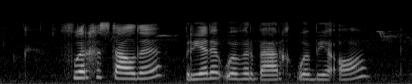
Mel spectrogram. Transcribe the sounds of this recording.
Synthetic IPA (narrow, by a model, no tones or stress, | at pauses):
fuərχəstælˠdəb̥riədəʔuəvərbærχuəbiəʔɑː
